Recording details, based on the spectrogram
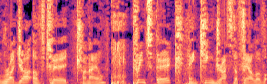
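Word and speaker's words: Eire: King Len of it's how do you pronounce it I Ira Ira yeah what do you mean cuz once you cre say it's the kingdom of Island all right but it's spelled e i r e go a a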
